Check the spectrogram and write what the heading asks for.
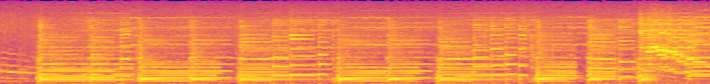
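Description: A banjo strummed in a steady rhythm of chords, struck about once or twice a second. Near the end a falling glide in pitch runs over it.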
